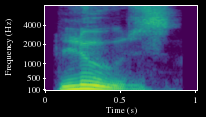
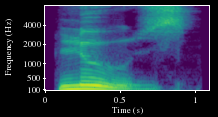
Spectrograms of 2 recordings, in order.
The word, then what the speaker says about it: lose: The second word is loose and it's pronounced loose, loose, loose. This word is pronounced with a Z sound at the end.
